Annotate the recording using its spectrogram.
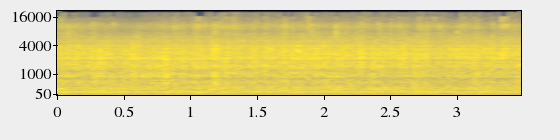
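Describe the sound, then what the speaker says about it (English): Lo mein noodles with green onion sauté in soy and hoisin sauce, giving a steady, close sizzle with no talking. "And I'm just going to saute this and just until my noodles are covered in my sauce."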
